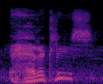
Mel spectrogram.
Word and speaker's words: Heracles: Phoenix after boldly besting the Gorgon that ambushed Heracles what are you doing there that thing with your voice Heracles yeah that that is how it's supposed to be pronounced seems like a lot of work but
